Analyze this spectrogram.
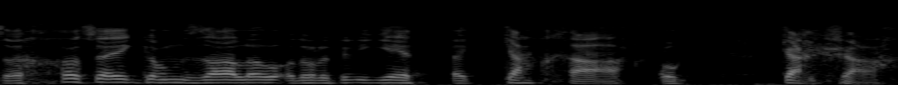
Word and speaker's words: Gacha: It's a Jose Gonzalo Rodriguez Gacha, or Gacha, I think it's pronounced Gacha. Drug Baron, what he said, was killed by Colombian police on this day.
